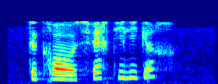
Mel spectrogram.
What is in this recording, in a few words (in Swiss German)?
"grasvertilger", Bas Rhin; vin; désherbant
